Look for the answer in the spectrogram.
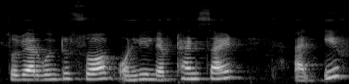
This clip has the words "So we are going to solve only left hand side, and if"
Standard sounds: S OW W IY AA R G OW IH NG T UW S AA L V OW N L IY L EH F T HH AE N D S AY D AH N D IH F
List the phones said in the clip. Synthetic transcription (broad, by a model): S OW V IY AA R G OW IH NG T UW S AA V OW N L IY L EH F T HH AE N D S AY D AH N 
